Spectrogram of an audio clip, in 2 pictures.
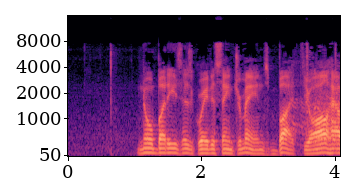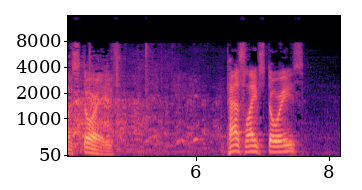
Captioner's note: laughter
